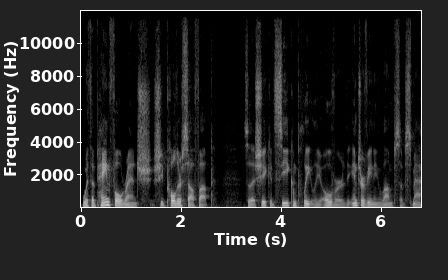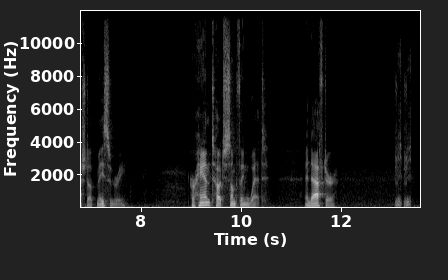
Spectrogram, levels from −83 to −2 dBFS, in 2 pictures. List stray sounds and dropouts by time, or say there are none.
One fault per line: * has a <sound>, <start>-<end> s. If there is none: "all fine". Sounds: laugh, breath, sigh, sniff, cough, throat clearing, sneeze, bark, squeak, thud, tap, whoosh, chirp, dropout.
* has a laugh, 13.1-13.4 s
